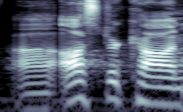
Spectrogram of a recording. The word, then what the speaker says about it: ostrakon: Ostrakon is the singular form, and ostraca is the plural form. And you might recognize this sounds like the word ostracize, and they actually are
